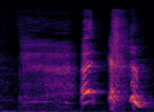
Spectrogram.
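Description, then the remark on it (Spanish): A drawn-out, breathy inhale builds up before a sharp sneeze, followed by two more quick nasal bursts in succession, caused by an allergy. “Jesús.”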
